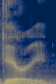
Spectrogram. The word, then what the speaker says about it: Gerry: Governor Elbridge Garry, pronounced with a hard G, like Gary, not Jerry, finds himself in a pickle.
